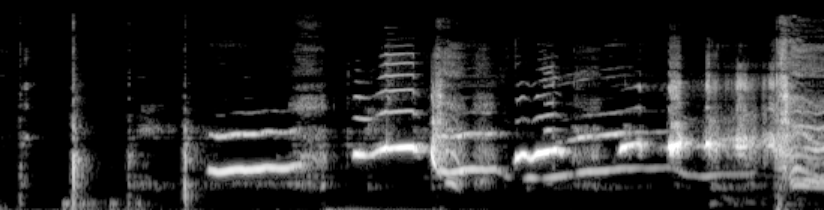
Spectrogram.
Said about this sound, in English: Just high-pitched screaming for the rest of the podcast.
